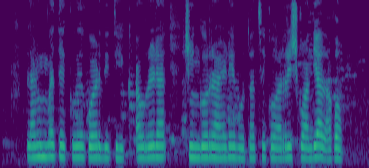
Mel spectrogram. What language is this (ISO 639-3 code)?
eus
